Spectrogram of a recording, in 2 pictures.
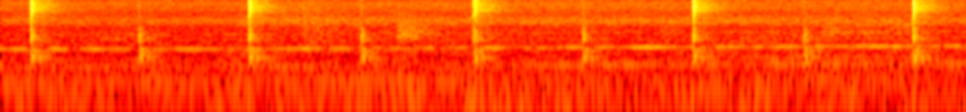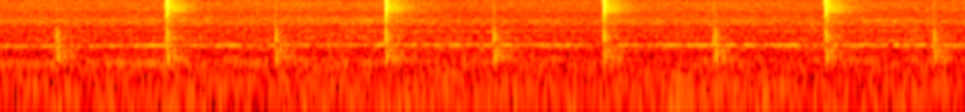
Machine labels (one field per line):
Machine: valve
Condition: normal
